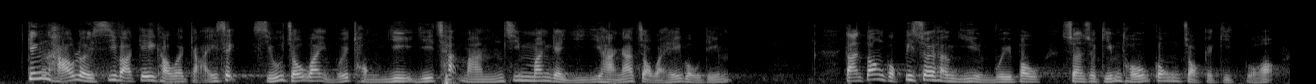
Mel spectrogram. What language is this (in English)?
Cantonese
